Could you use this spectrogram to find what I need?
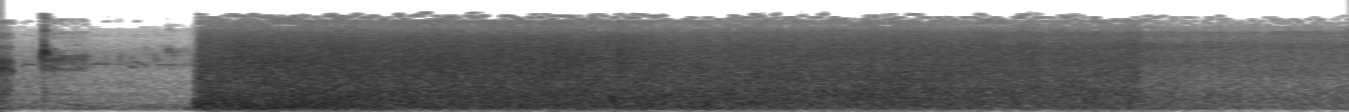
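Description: Waves crash and roar against rocks.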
